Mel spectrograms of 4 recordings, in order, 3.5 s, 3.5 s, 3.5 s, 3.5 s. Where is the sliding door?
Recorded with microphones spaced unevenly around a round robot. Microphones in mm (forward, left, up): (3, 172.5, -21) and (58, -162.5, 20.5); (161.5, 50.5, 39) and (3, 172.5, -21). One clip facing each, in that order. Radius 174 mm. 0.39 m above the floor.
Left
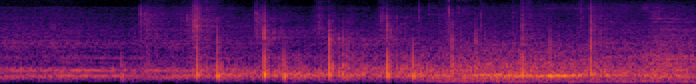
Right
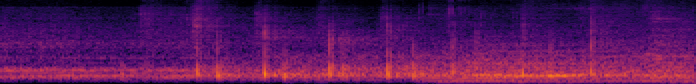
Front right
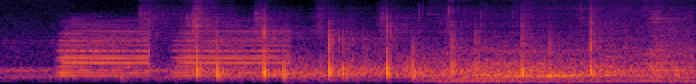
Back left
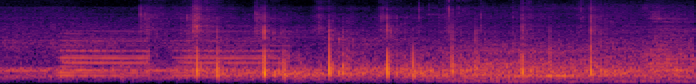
10° left, 5.5 m.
